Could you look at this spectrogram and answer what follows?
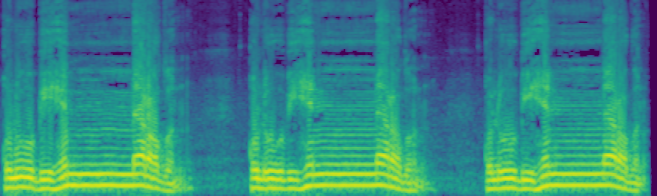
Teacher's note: We realize that the ghunnah has been exaggerated due to the merger of the two memes together, and that's reflected by a shadda on the second meme and giving the second meme the color green.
